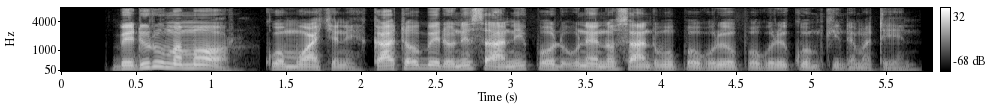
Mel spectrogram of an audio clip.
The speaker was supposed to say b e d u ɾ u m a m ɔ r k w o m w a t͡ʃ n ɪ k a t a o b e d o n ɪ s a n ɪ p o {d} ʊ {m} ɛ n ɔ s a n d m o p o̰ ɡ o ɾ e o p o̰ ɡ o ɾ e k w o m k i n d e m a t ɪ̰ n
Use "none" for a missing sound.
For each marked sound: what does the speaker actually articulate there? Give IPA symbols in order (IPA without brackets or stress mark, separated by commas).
d, n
